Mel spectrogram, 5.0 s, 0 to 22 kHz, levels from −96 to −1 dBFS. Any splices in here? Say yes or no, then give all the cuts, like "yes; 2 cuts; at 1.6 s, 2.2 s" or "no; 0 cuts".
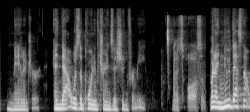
yes; 1 cut; at 4.1 s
